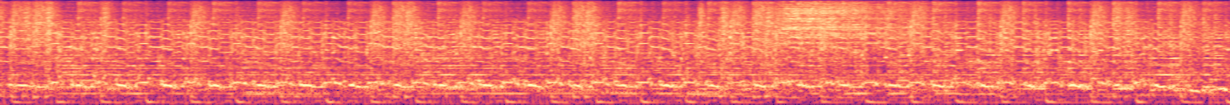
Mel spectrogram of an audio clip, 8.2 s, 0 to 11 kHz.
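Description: Electric guitar playing a fast alternate-picked descending four-note figure, repeated over and over on a single string at 200 BPM.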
